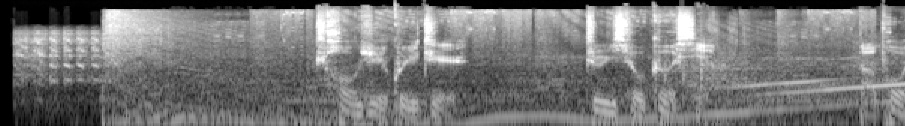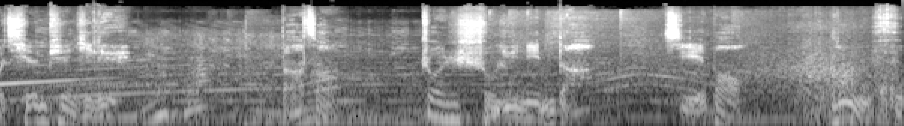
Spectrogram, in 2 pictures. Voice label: 广告 动感; 路虎

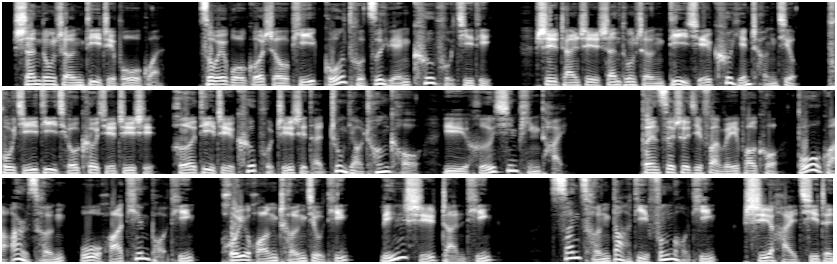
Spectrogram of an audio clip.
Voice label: 男 项目汇报 平实客观, 国语男声配音

